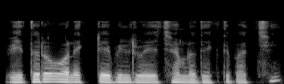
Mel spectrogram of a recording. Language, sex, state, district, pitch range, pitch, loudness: Bengali, male, West Bengal, Cooch Behar, 100-115 Hz, 110 Hz, -18 LUFS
